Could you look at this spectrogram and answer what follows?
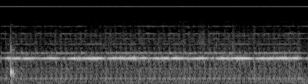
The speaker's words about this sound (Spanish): ¿Luisa quiere contestar? Coge el teléfono. Luisa, están llamando.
